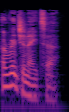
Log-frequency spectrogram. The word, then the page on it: originator: British English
